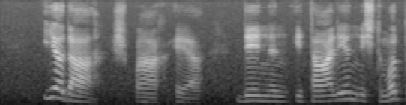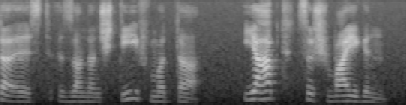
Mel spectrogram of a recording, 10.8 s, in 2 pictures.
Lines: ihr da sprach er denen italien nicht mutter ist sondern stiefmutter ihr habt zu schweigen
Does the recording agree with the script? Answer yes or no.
yes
